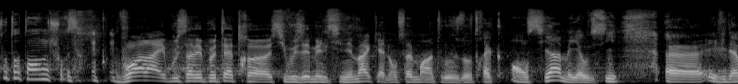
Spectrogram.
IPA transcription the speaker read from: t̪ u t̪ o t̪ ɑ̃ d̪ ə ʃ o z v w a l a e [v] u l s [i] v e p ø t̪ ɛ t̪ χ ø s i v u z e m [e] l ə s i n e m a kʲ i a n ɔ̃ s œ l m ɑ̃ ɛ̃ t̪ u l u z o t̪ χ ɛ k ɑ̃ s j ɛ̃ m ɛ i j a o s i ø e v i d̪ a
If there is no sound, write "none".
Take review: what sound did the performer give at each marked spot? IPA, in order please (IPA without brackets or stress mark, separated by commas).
v, a, e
